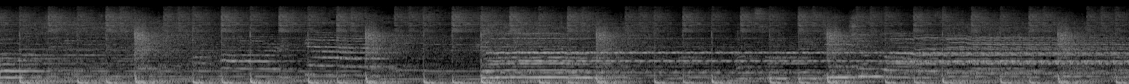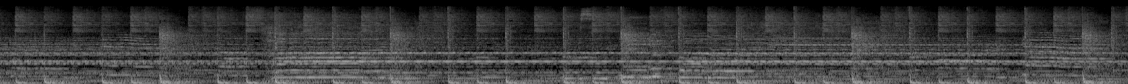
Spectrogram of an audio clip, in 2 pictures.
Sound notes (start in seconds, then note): 10.6 reverberating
